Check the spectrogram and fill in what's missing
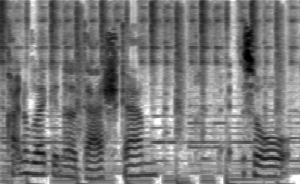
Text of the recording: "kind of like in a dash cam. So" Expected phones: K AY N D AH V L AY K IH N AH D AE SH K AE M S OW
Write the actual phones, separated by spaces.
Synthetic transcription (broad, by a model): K AY N D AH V L AY K IH N AH D AE SH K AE M S OW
